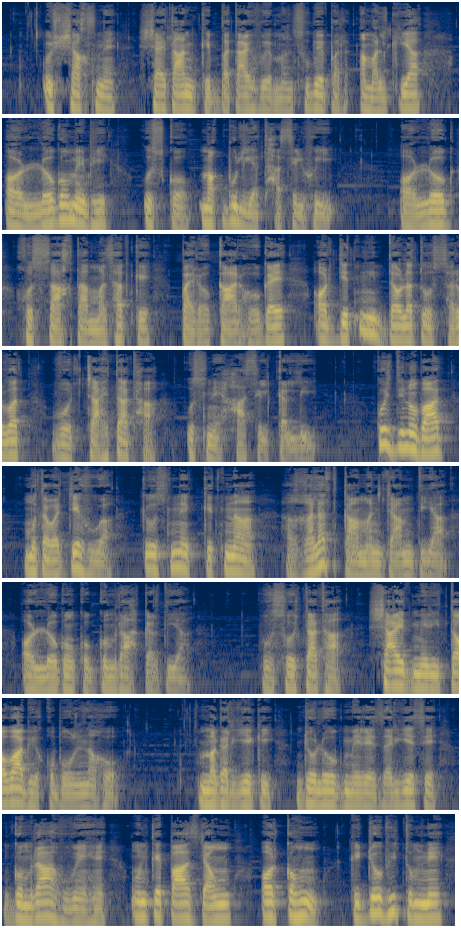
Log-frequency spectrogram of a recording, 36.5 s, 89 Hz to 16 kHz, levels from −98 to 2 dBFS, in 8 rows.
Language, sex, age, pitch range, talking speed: Urdu, male, 60-79, 100-130 Hz, 155 wpm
